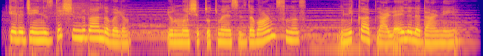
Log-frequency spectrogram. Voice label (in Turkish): Reklam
